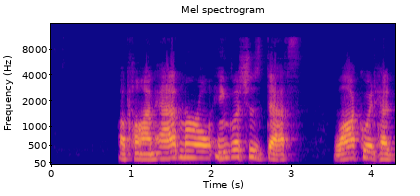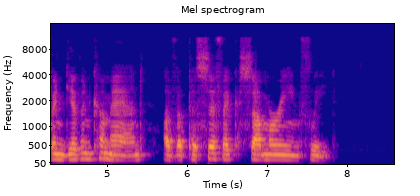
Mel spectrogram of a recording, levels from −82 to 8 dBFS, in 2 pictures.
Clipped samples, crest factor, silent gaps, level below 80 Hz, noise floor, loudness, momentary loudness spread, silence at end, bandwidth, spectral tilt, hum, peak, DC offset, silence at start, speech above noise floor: under 0.1%; 16 dB; none; -68 dBFS; -80 dBFS; -19 LUFS; 11 LU; 0.85 s; 11.5 kHz; -6.5 dB/octave; none; -4 dBFS; under 0.1%; 0.85 s; 62 dB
